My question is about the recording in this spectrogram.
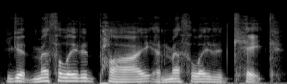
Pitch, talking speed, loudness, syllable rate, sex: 125 Hz, 145 wpm, -16 LUFS, 4.7 syllables/s, male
